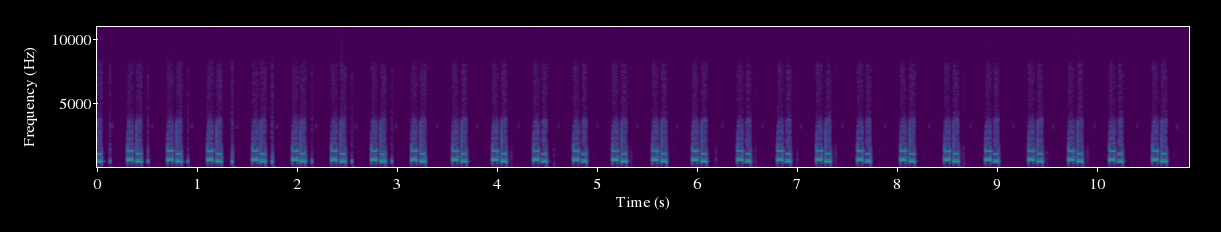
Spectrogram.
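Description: Electronic beeping: short beeps of a few steady tones at once, repeating evenly about two and a half times a second.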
